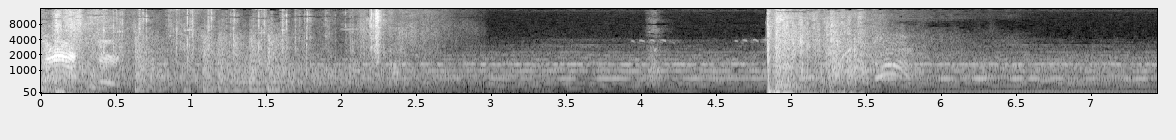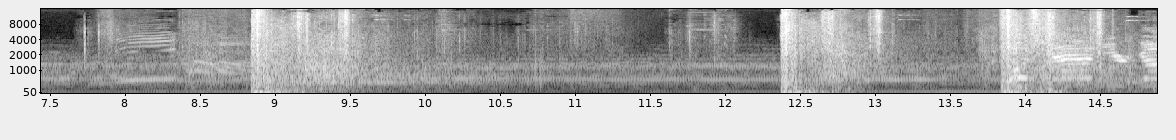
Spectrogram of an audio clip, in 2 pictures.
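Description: A Red Dead Redemption 2 gunfight crackles with sharp, loud gunshots in several separate bursts, each ringing out into a sustained tonal wash between volleys.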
